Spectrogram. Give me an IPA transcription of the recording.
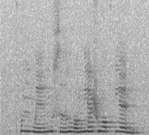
pʰ ʊ˥ ŋ m w e˧˥ ɪ̯ m u˧ s ɹ̩˧˥ l w ɔ˧˥ n̪ j ɛ˥ ʂ w ɔ˥˧ pʰ j ɛ˥˩ n

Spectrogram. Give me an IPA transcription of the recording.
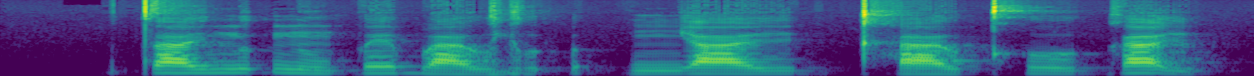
t a˦ ɪ̯ n ʊ˦ ʔ n ũ˨ p ɛ˦ b a˨ ʊ̯ j ʊ˦ ʔ | ɲ a˨ ɪ̯ | kʰ a˨ ʊ̯ kʰ o˨ ʊ̯ k a̰˦˨ ɪ̯

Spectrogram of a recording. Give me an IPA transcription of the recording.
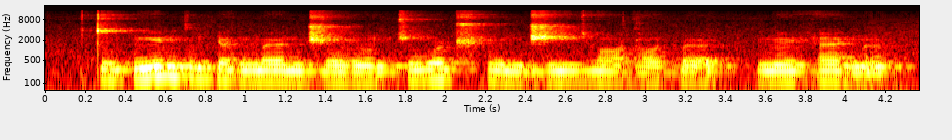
t u p ĩ e̯ ŋ ɡ u ʎ ɾ ə l ŋ͡m ɜ n d͡ʒ o l õ c u o̯ ʈ͡ʂʰ u n d͡ʒ i ʎ v ɑ ɡ ɑ k͡p ə | ŋ æ̃ e̯ h æ ŋ͡m ə̃

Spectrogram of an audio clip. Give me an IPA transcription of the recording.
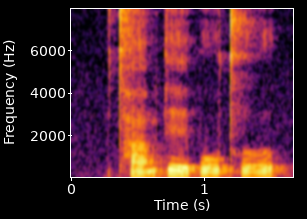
t̪ʰ aː˩˧ m k eː˧˩ p oː˩ t̪ʰ ɤː˩˧

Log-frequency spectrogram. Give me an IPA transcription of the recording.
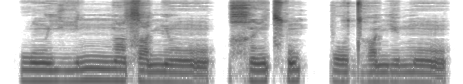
w ũ j i nː ĩ sˤ e nʲ õ | χ ĩ t͡sʼ ũ pː o dʱ ɒ nʲ e m õ

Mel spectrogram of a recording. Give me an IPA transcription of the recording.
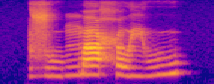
z u ŋ͡m a ħ o j u

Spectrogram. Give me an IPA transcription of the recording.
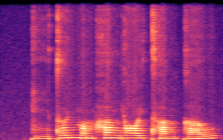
k iː˨˩ t̪ ɵ˥ ɥ m ɐ˨˥ m h ɐ˥ ŋ j ɔː˥ j t̪ʰ ɐ˧ ŋ k ɐ˨˥ w

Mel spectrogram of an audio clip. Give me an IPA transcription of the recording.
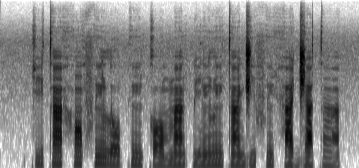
k i˧ t ã˦ h ɔ̃˦ f ĩ˦ l o˧ k ĩ˧ k ɔ˨ m ã˧ k͡p i˨ ɾ ĩ˨˦ l ĩ˦˨ t ã˨˦ d͡ʒ i˧ f ĩ˧ h a˧ d͡ʒ a˧ t ã˨

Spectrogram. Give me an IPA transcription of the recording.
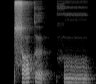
s ɔ k ɵ | h uː

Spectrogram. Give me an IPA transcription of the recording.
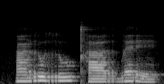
ã˨ r u˦˨ r uː˦ kʰ aː˨ r b ɛ˦ ɾ e˨

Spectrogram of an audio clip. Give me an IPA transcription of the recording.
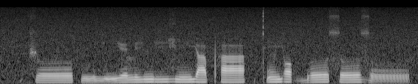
t͡ʃ oː˦ | n iː˨ ɲ e˦ l i˦ ŋ iː˦ ɣ ĩ˦ j a˦ pʰ a˦ | kʼ ũ˦ j ɔ˦˨ ɡ͡b oː˦ s oː˦ z oː˨

